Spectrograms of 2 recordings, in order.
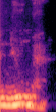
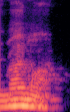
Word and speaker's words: Neumann: Is it Dirichlet, like values given, or is it Neumann, like, because here in India people say Neumann, but actually the German pronunciation is Neumann.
